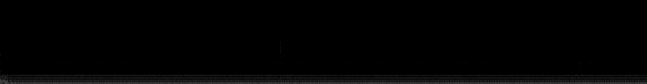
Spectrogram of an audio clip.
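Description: Near silence: a steady electrical mains hum with a buzz of many even overtones, and two faint, brief puffs of sound about three seconds apart.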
